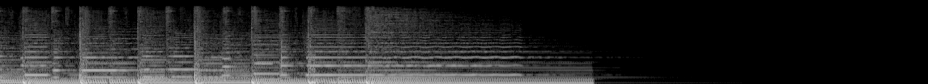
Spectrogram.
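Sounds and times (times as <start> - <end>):
backing track: 0.0 - 6.2.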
